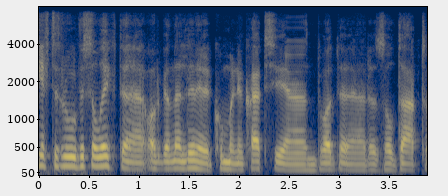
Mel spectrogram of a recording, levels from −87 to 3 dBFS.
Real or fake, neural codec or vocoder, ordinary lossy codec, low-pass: fake; codec, 16 kHz in and 24 kHz out, 0.6 kbps, FocalCodec, streaming, 2048 codes; Opus, 64 kbps; 7.2 kHz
